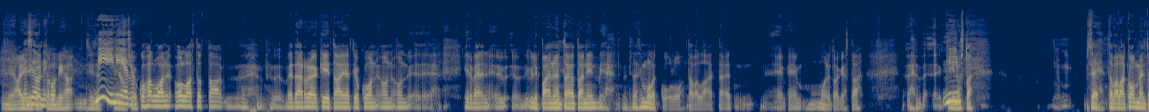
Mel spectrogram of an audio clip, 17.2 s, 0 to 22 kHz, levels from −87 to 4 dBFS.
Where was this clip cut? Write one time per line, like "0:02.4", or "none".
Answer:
0:01.9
